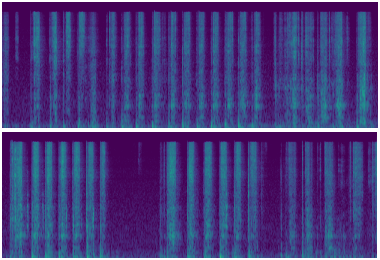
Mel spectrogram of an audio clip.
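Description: A fingertip rubs and scratches across a flat sheet of thick watercolor paper, painted blue and purple with dried salt crystals on its surface and lying on a table, brushing the salt off. Quick, bright, gritty rasping strokes come in rapid, uneven runs, with a few denser stretches and brief pauses between bursts.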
